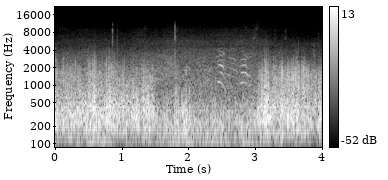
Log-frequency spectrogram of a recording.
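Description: Wind buffeting an outdoor camera microphone over a background of voices from spectators and players on the pitch, with a few short high chirps about two and a half seconds in.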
